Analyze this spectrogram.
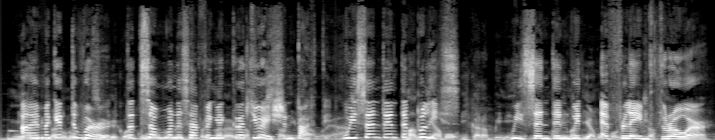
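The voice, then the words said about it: Super Mario-style Italian accent. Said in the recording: “translating on the fly using her best Super Mario Brothers Italian accent”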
